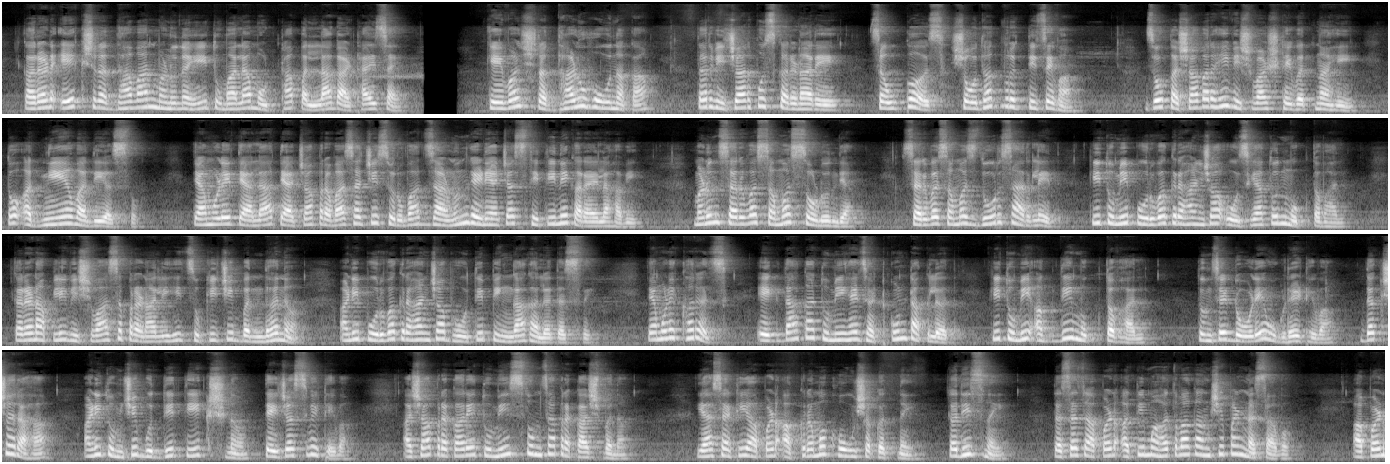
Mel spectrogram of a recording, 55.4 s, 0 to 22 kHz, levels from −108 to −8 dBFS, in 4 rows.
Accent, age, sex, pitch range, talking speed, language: native, 40-59, female, 180-250 Hz, 110 wpm, Marathi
